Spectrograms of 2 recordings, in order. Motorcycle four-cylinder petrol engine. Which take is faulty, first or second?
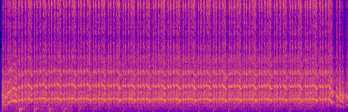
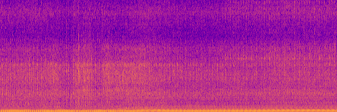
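second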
